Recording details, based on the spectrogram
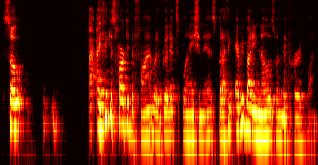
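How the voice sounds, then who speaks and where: At an academic seminar held over a video call, a man fields a question in a Q&A discussion, speaking emphatically and often repeating words as he begins a sentence. His voice is on the high side and brisk. The room sounds echoey.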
